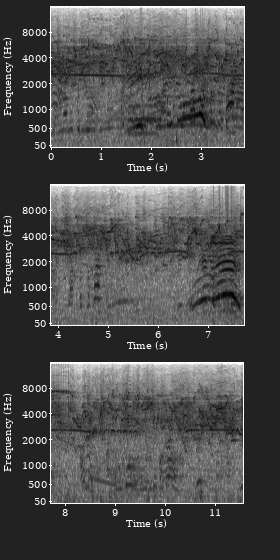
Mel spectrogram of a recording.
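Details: Oriental magpie-robin (kacer) keeps up a fast, dense rolling stone song in strong wind. The high warbled trills and whistles run without a break, with clusters of lower arching notes near the start and again midway.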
